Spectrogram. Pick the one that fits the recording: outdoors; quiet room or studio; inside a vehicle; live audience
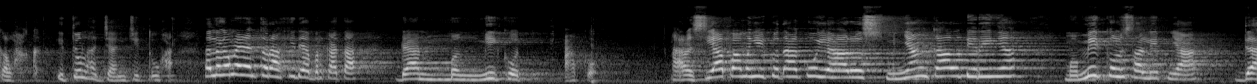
live audience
